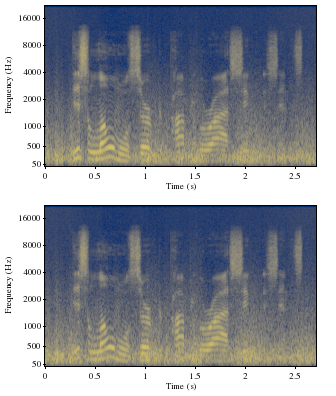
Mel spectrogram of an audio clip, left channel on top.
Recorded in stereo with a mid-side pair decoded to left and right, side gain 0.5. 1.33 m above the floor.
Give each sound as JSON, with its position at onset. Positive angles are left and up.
{"t": 0.3, "sound": "a man speaking", "azimuth_deg": 35}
